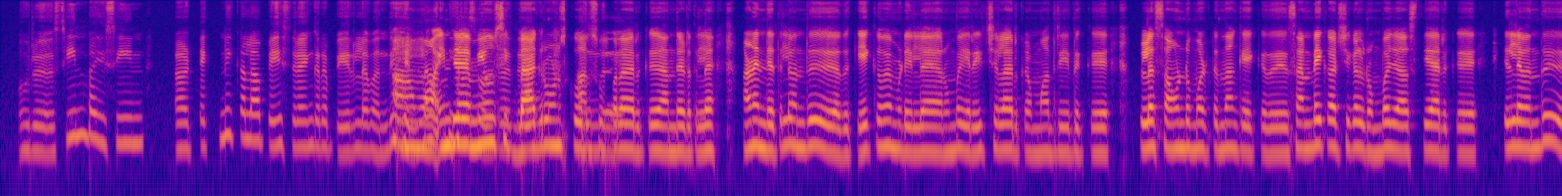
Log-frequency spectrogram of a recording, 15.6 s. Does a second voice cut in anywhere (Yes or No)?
Yes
